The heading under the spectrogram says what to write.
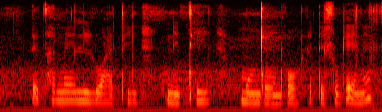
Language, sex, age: Swati, female, 25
